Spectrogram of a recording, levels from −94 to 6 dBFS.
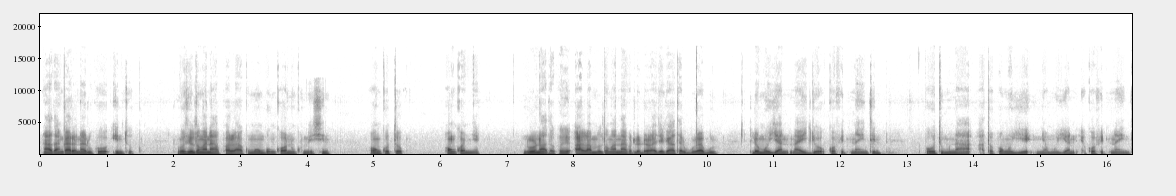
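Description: No technical faults can be heard anywhere in this speech recording. Nothing in the audio calls for a timestamp or a closer look.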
